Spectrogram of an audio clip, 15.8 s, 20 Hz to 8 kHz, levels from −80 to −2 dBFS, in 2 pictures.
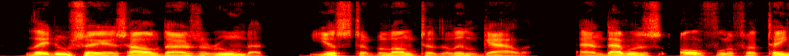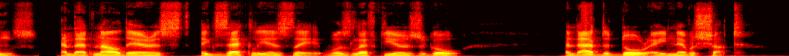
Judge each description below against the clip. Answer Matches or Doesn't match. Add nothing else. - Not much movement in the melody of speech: Doesn't match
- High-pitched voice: Doesn't match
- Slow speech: Doesn't match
